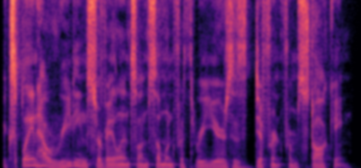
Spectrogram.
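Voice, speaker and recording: A man's voice: fairly low pitch, moderate pace, darkish tone, no room sound, clean studio sound, lightly acted. A man voicing an angry young bride. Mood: accusing. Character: young woman, wary bride, hurt and angry.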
